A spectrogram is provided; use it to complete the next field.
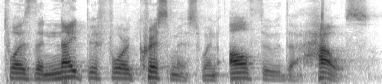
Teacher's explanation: we've got an anapest here, unstressed, unstressed, and stressed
